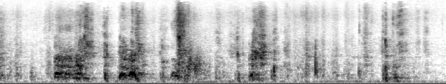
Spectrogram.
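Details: Dog giving rough, noisy barks and growly bursts in rapid, irregular succession, sounding close and enclosed as if in a small room, with panting between outbursts.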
